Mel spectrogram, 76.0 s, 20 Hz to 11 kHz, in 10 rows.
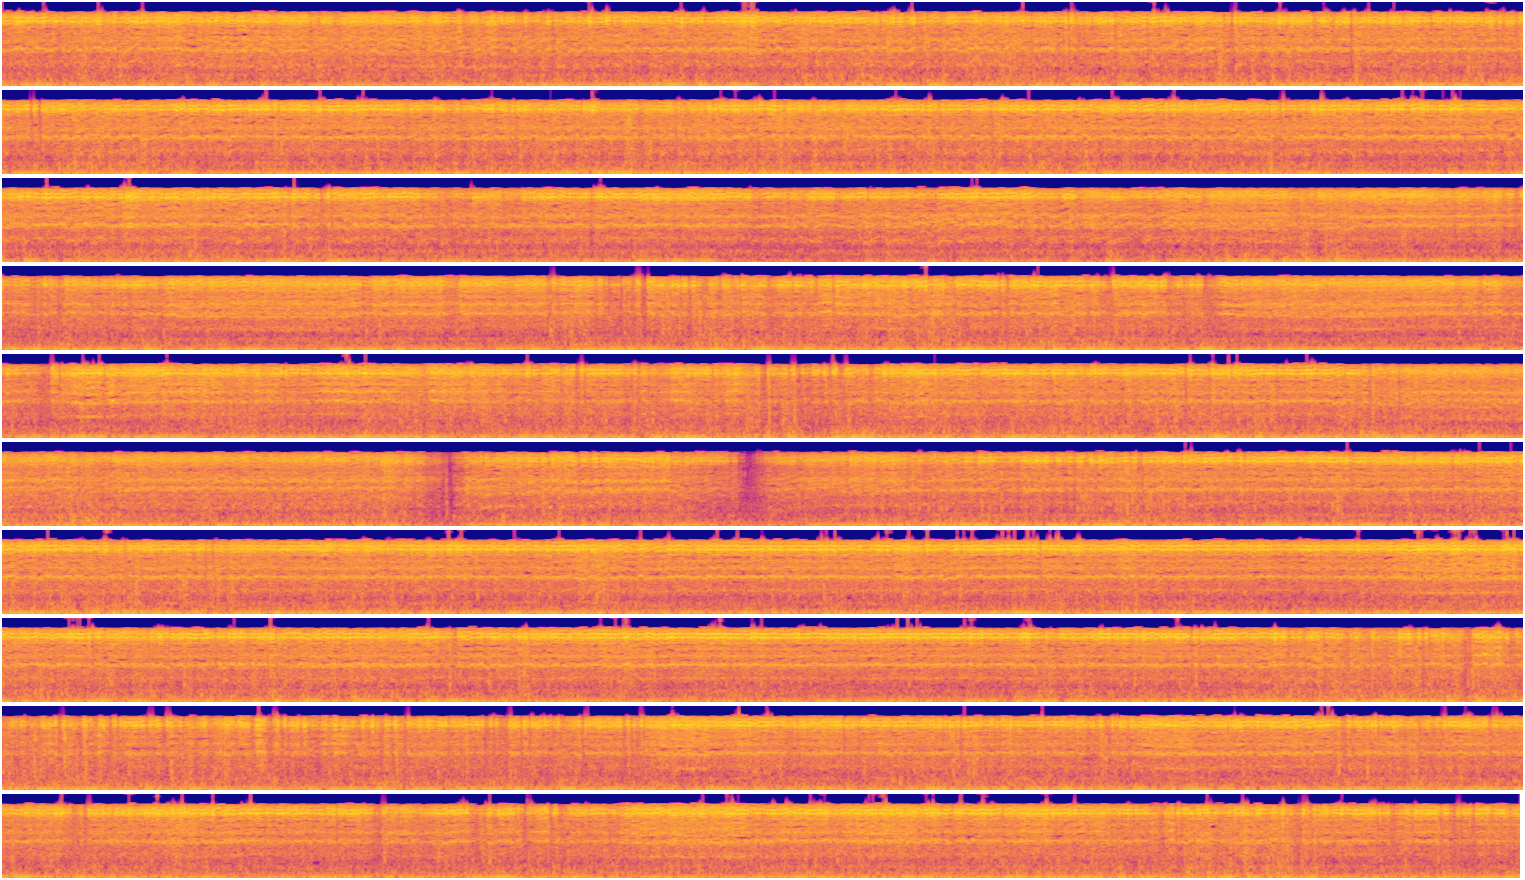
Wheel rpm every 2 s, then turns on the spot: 190, 200, 220, 230, 220, 230, 220, 230, 220, 220, 220, 220, 230, 230, 220, 230, 230, 230, 210, 170, 130, 220, 230, 230, 230, 230, 220, 230, 230, 230, 230, 230, 230, 230, 230, 230, 230, 240.
none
